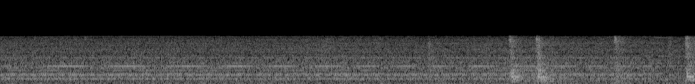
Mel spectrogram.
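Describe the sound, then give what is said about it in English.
A printer hums and whirs steadily with a mechanical drone while printing a test page, then gives a few sharp clicks and clunks toward the end as the page feeds through; no one speaks. “Test page successfully sent to printer. The light is flashing. Printer comes on.”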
